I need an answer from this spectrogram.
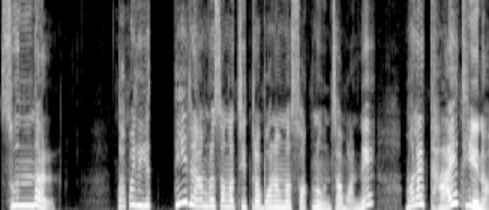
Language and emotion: Nepali, surprised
